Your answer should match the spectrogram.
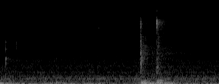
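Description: Quiet room tone with a faint click at the start and one short click-like sound about one and a half seconds in.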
